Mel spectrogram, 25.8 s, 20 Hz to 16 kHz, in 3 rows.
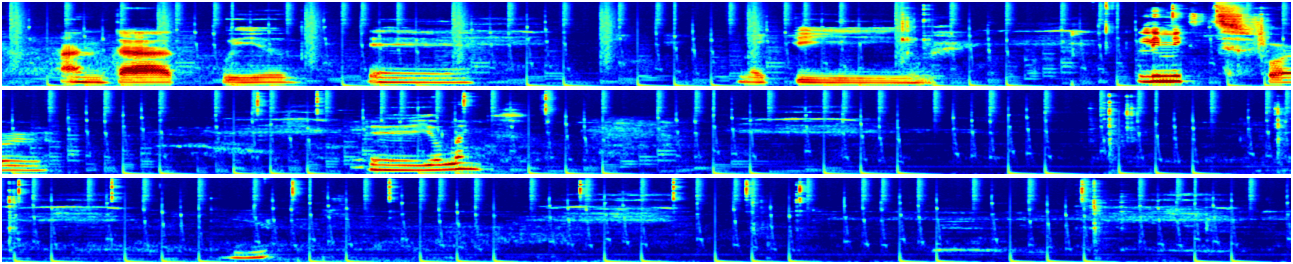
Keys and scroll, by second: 5.9 g, 7.7 space, 8.1 b, 10.2 space, 11.6 space, 15.8 e, 17.0 b, 17.2 space, 19.0 space, 20.9 space, 22.0 space, 24.3 space.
